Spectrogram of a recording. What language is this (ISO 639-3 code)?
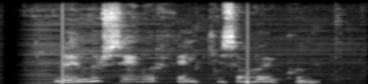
isl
